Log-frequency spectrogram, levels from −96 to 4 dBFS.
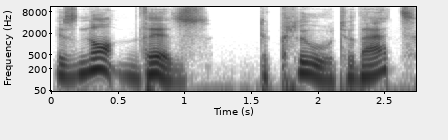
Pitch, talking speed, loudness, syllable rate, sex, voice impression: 130 Hz, 155 wpm, -18 LUFS, 3.1 syllables/s, male, masculine, adult-like, tensed, powerful, soft, clear, halting, sincere, calm, friendly, reassuring, unique, slightly wild, slightly lively, slightly kind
